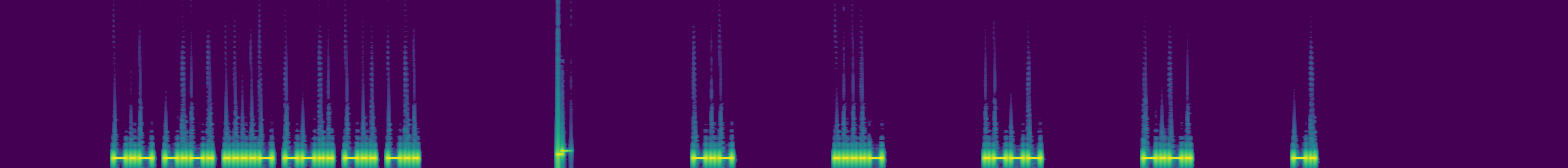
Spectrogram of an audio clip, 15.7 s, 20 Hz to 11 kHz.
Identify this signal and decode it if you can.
Morse code, heard as a keyed tone, about 28 wpm, spaced as for 13 wpm, 700 Hz. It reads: KC4ZDD K4JCN
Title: USA Call Signs - 8x Character Spacing - 28wpm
